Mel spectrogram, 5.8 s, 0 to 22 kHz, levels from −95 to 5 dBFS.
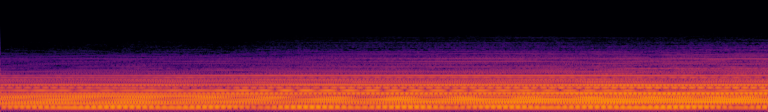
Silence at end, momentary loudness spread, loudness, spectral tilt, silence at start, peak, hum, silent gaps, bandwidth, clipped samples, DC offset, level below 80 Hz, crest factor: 0 s; 4 LU; -21 LUFS; -11.5 dB/octave; 0 s; -6 dBFS; none; none; 4.7 kHz; under 0.1%; under 0.1%; -56 dBFS; 12 dB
